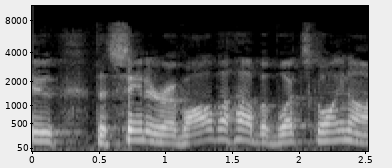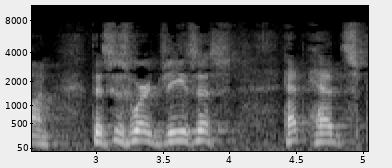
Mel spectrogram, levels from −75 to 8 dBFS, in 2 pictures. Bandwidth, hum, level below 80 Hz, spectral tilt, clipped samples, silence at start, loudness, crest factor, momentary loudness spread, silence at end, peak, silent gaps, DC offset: 8 kHz; none; -50 dBFS; -6 dB/octave; under 0.1%; 0 s; -17 LUFS; 16 dB; 7 LU; 0 s; 0 dBFS; none; under 0.1%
